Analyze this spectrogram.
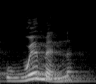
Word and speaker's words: women: crazy spelling system but remember that we say woman for one woman and women for the plural women word number six is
